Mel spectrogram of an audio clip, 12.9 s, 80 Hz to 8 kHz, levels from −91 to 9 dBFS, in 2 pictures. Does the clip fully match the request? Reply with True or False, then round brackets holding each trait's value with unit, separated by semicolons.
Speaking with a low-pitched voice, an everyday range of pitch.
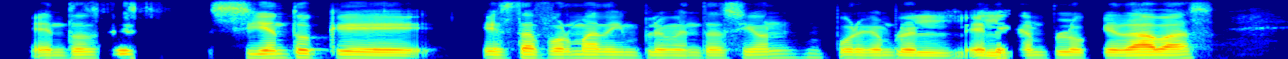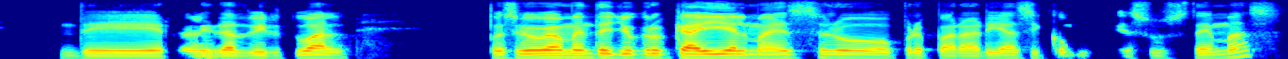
True (120 Hz; 3.1 semitones)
